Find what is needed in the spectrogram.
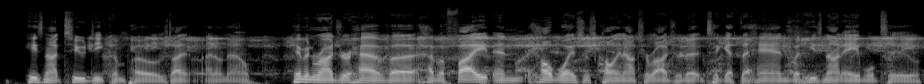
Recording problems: echo of what is said; strong; throughout; 560 ms later, 7 dB below the speech

